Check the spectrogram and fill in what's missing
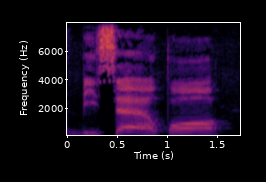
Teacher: Keep in mind it is bisata. The first part is with tarqiq and the second part is with tafkheem.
